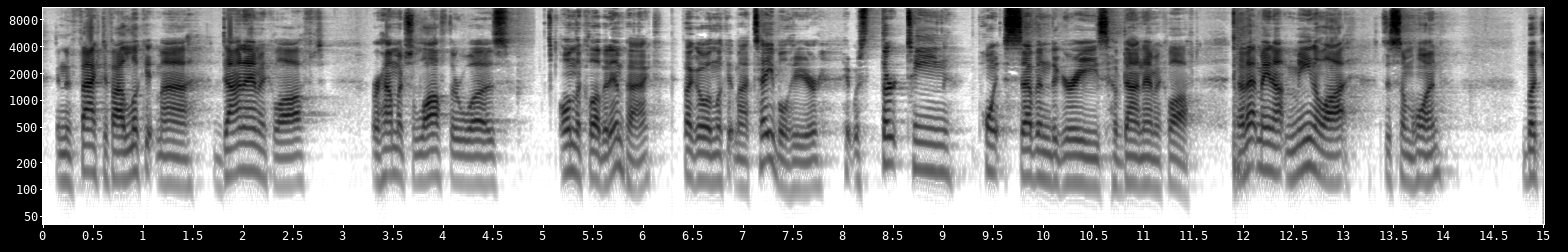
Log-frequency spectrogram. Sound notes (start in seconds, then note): none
